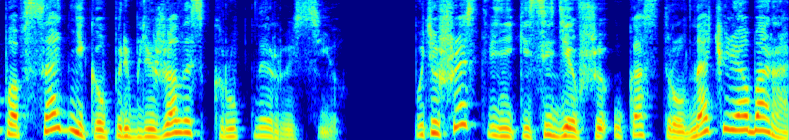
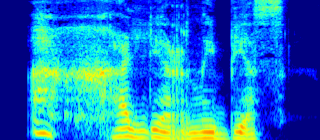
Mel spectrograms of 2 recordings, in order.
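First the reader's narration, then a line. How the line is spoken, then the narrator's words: Hissing. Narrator (Russian): прошипел он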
